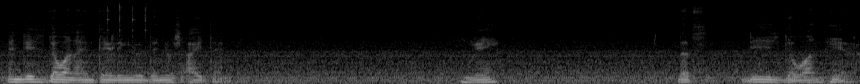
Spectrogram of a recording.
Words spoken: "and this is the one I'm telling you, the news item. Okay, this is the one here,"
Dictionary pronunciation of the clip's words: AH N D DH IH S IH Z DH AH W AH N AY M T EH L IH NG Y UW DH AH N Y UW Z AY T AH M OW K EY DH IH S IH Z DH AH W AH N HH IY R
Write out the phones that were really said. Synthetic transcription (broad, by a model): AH N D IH S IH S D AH W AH N AY M T EH L IH NG Y UW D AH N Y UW S AY T AH M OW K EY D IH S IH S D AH W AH N HH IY R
